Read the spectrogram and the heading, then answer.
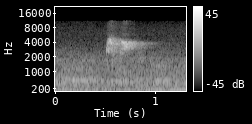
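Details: Red-whiskered bulbul kept in a cage for five months gives a single short, bright high note that swells twice, against a quiet steady hum.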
